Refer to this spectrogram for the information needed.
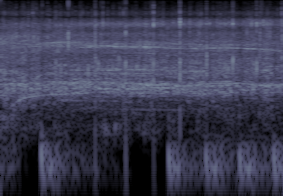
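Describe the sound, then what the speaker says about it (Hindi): A crowd of schoolgirls at a girls' inter college function in Muzaffarnagar bursts into loud applause and cheering, dense clapping with shouts and whoops layered over it, close and energetic throughout. "अपनी पूरी टीम के लिए और अपने लिए जोरदार तालियां बजाएं"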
